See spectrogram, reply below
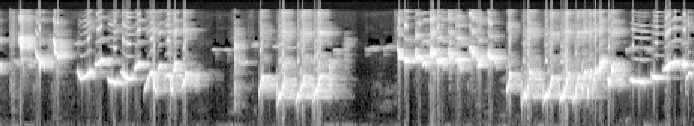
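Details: Murai batu, the white-rumped shama, singing a lure song meant to excite a rival into replying: rapid varied phrases of chirps and rich whistled notes, a short silence midway, then another dense burst of trills.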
